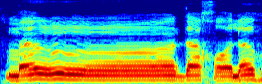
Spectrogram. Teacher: نون ساکن کے بعد حروف اخفا میں سے دال آ رہا ہے، اس لیے نون کی آواز کو ناک میں چھپا کر پڑھیں گے، اس کو اخفا کہتے ہیں۔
